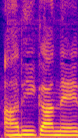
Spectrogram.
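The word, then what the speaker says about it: 有り金: 嘛，然后它跟阿里连接在一起变成阿里嘎呢，从卡变成嘎是为什么呢？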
